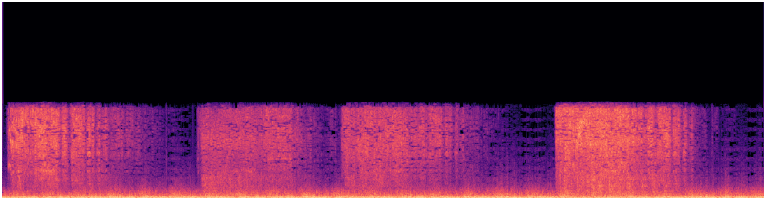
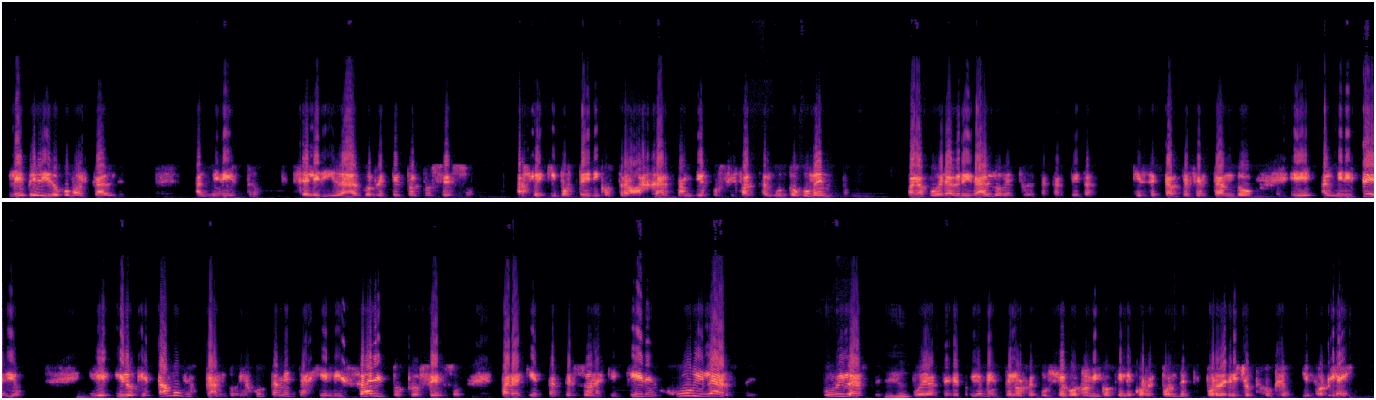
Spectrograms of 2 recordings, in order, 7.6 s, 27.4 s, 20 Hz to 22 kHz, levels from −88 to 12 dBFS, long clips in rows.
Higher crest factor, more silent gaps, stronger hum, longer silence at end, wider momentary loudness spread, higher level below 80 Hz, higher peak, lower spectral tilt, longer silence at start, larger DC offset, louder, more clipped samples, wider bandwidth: second, 4 dB vs 18 dB; neither; neither; second, 0 s vs 0.25 s; second, 3 LU vs 14 LU; first, -8 dBFS vs -68 dBFS; about the same, 0 dBFS vs -2 dBFS; first, -5 dB/octave vs -1.5 dB/octave; about the same, 0 s vs 0.05 s; neither; first, -5 LUFS vs -18 LUFS; first, 10% vs under 0.1%; second, 11 kHz vs 15.5 kHz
